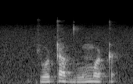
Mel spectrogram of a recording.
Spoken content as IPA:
c u ʈ ʌ d̪ u m o ʈ

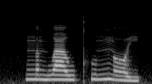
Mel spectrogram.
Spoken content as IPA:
ŋ ɐ˨ ŋ w aː˨ w kʷʰ ɪ˨˧ ŋ n̪ ɔː˨˩ j

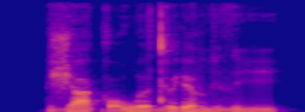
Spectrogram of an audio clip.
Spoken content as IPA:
ʒ a k ɔ̰ w ə d ø ɾʲ a v i ð i

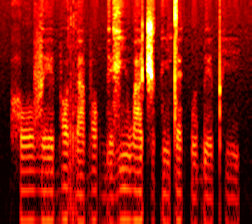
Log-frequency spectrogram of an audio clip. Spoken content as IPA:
h oː˨ v eː˨ b ɔ˦ r a˨ b ɔ˦˨ ɡ͡b e˨ ɣ ĩ˦ w a˦ t͡ʃ ʊ˨ k ĩ˨ t ɛ˦ k͡p ʊ˨ ɓ e˨ pʰ i˨

